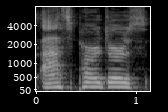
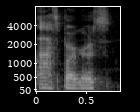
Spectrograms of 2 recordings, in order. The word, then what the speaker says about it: Asperger's: It's Asperger's, not Asperger's. Everyone mispronounces it.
